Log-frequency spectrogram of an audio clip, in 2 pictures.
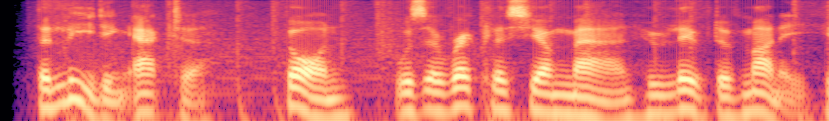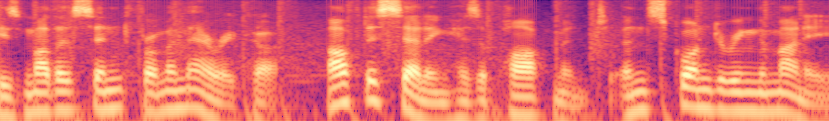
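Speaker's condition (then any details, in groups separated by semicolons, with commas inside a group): No condition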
